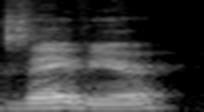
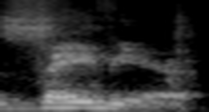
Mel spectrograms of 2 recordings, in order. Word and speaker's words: Xavier: is insistent that you do not say the X. His argument is, would you say xylophone? No, you would say xylophone. Xavier is actually pronounced Xavier.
